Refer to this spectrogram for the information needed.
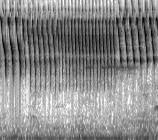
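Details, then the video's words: Spanish Timbrado canary in training song: a fast, steady chain of high, sharply repeated notes, about a dozen per second, changing to slightly different notes near the end, with faint low hum beneath. "The Best Canary Training Song"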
